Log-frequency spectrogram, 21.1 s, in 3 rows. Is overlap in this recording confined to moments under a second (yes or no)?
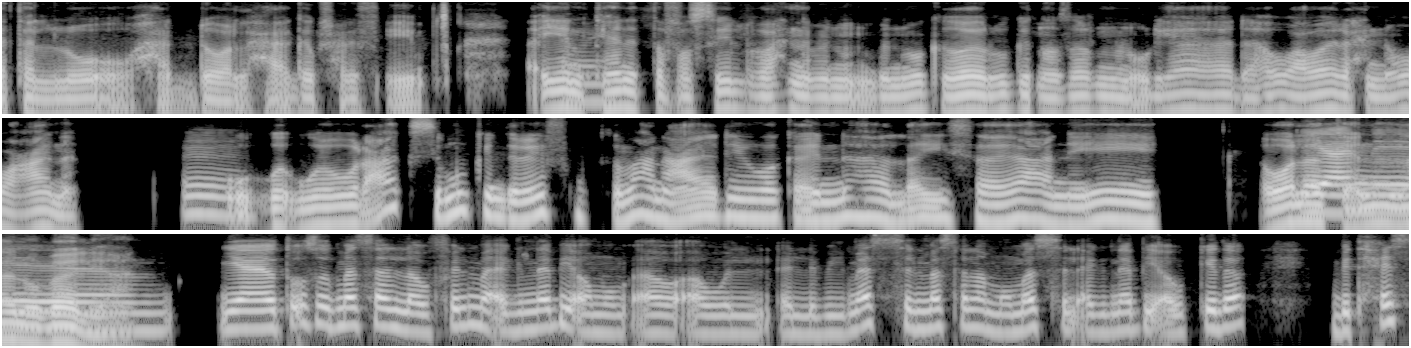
no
